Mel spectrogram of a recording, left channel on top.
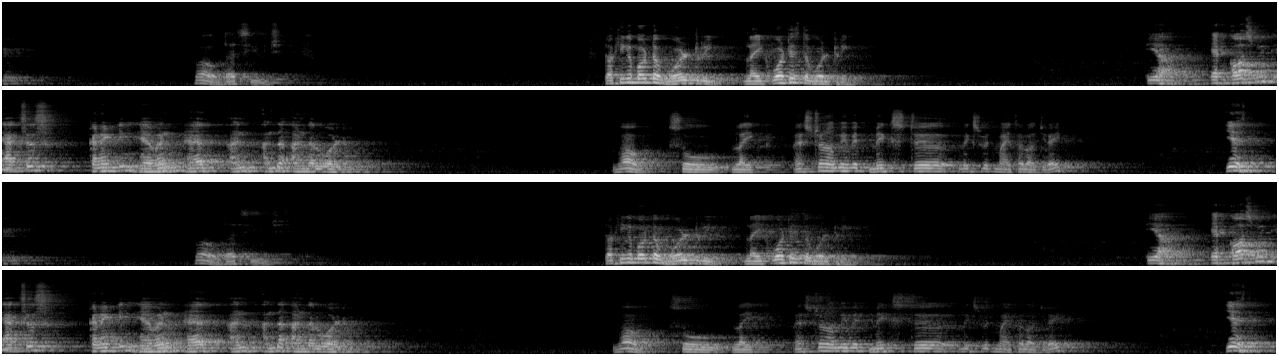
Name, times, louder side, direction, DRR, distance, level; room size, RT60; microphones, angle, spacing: voice 1, 1.9-2.8 6.0-8.5 18.9-20.3 20.7-23.3, left 2 dB, 50° left, 5 dB, 1.2 m, -25 dB
voice 2, 12.1-13.2 13.6-16.2 25.0-25.2, left 1 dB, 5° left, 0 dB, 2.8 m, -24 dB
28.0 x 12.0 x 7.6 m, 1.3 s
head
